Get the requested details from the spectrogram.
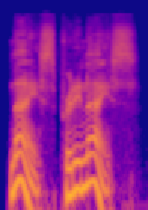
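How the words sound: It sounds warm and enthusiastic. The place is genuinely great. "the inflection makes a big difference here"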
